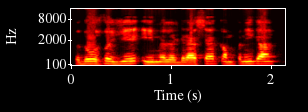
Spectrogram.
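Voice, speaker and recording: A man walks viewers step by step through an online job application, reading the on-screen items slowly. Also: a little high, flat delivery, phone-quality sound. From Pakistan. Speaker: job-application tutorial host. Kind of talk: screen-recorded walkthrough. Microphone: voice-over over screen recording.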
